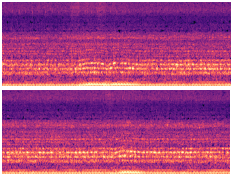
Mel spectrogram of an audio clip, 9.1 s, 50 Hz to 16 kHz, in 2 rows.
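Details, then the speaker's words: Petrol K24A2 engine in a 2004-2008 Acura TSX idling unevenly, surging every few seconds with a quick sucking sound; ignition timing drops to about -2 during each surge; intake vacuum leak, fixed by replacing manifold gaskets. "i was having another issue uh which is which was a vacuum leak you could hear the motor have you can hear the vacuum leak actually and it would be more of like a a like a quick"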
